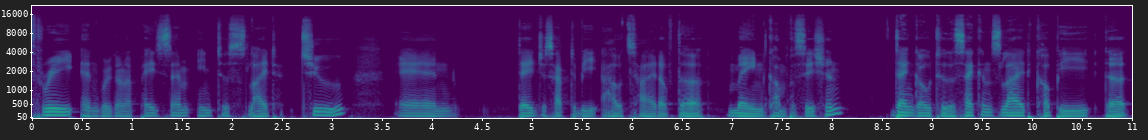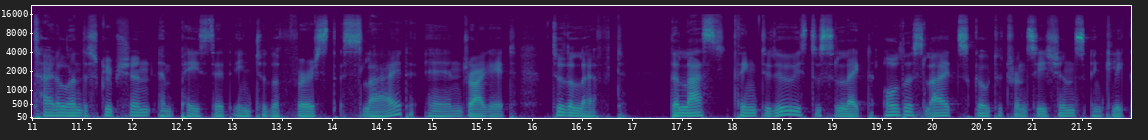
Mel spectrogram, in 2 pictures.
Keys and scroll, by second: 1.5 ctrl+v, 9.8 ctrl+c, 11.4 ctrl+v.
